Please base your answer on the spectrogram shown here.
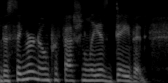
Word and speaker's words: d4vd: literally for the singer known professionally as David, spelled D4 VD. I know it's strange, but it's pronounced Dave.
